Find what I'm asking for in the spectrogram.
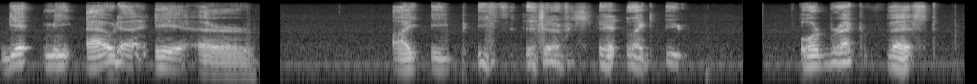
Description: Here are some of favorite quotes from the movie Happy Gilmore.. burped!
